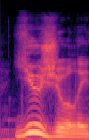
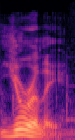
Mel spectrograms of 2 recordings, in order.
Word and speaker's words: usually: If it's pronunciation and the teacher says, no, it's actually pronounced usually, not urally.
